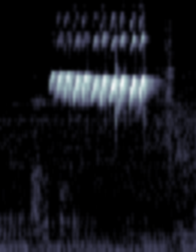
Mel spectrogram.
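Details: Pied bushchat giving one energetic phrase: a run of about nine fast, high, clipped notes lasting roughly a second, against faint background hum.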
